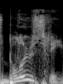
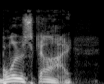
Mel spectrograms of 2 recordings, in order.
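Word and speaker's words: Bluesky: At first I thought it was Blueski, but I think it really is pronounced Blue Sky.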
